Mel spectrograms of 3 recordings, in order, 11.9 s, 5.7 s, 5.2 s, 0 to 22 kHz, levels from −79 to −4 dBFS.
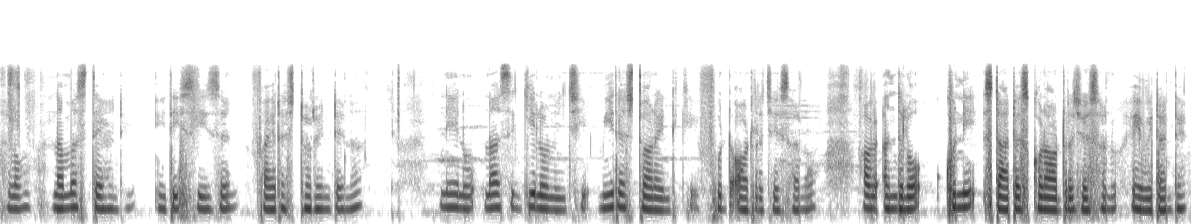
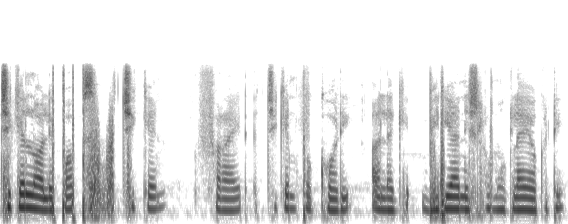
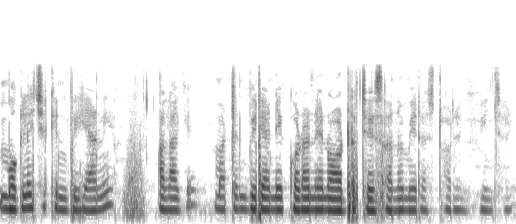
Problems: low volume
